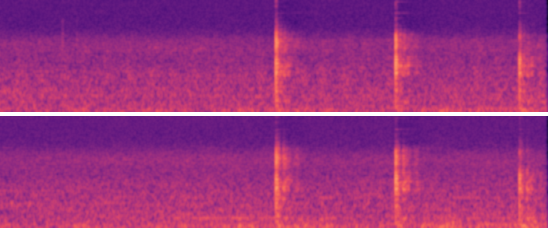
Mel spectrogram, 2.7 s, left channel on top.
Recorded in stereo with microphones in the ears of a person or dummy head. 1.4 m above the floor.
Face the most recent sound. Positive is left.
turn(degrees=20)  # may be behind; listen again after turning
